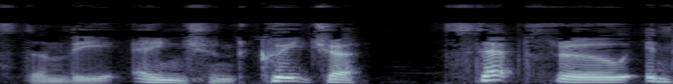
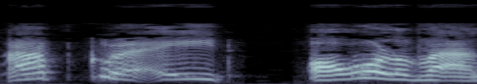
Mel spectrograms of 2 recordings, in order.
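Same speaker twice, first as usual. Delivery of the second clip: very high, very slow, croaking ancient voice; 11 semitones higher than usual. Narrator voicing a wizened creature waving a device at a deskbot, croaking ancient voice. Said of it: "croaked in an ancient voice".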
